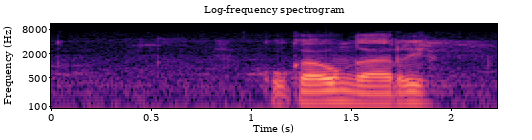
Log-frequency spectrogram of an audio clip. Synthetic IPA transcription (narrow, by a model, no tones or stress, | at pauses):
kʼukʼauŋɡʱaːri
